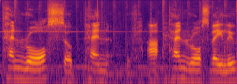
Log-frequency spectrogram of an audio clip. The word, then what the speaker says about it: Penrhos: whole of the UK other than glastenbury um it's spelled pen Ross So pen pen Ross veu it's um it's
